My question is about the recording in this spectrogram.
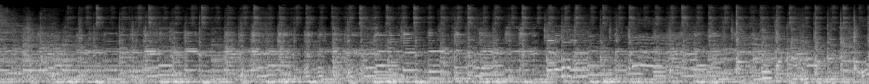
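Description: Two ouds playing an instrumental melody passage in Yemeni jalsah style, with electric bass guitar underneath and a steady beat.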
